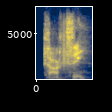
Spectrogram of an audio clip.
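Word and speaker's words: cocci: Coxy, that's how you pronounce that word, coxy, or coxiform is a shape that's spherical, round like a circle.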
